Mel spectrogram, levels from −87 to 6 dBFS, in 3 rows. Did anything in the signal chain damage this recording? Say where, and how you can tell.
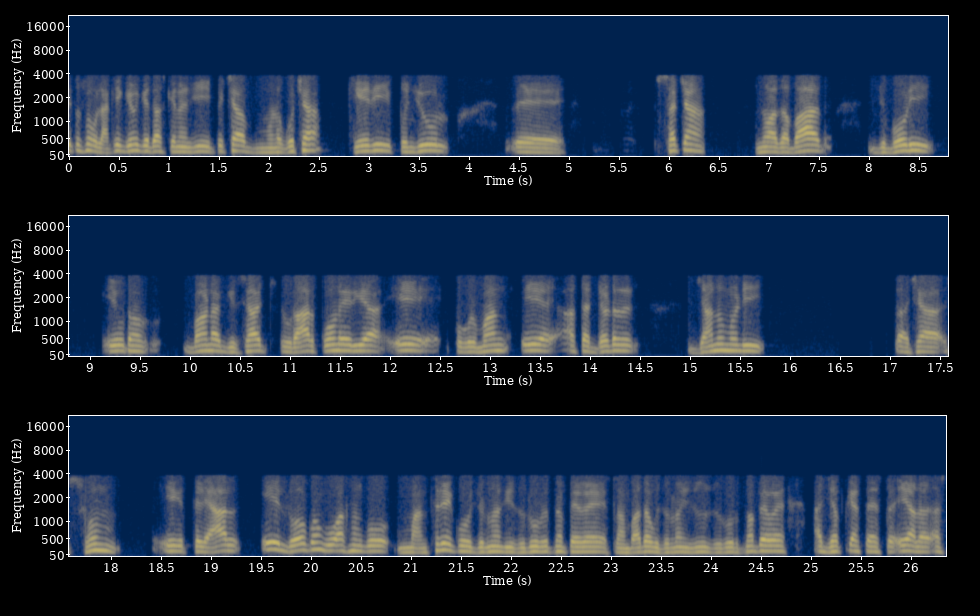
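Yes. At the codec stage, the speech shows tandem speech coding throughout: rough, muffled, warbly, with several coders' artefacts stacked. A spectrogram shows a hard ceiling near 3.8 kHz and smeared, wobbling harmonics, pointing to AMR-NB twice, then CVSD, each re-encoding the previous coder's degraded output.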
